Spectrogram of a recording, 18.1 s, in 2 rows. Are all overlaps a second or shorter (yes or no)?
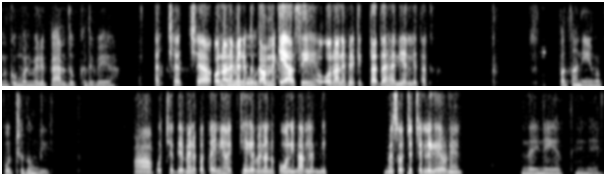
yes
